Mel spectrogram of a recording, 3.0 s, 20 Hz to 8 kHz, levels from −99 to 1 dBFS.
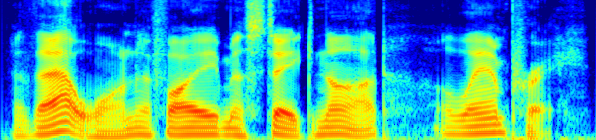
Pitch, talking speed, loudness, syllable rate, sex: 100 Hz, 180 wpm, -20 LUFS, 5.2 syllables/s, male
